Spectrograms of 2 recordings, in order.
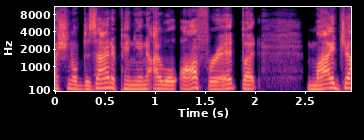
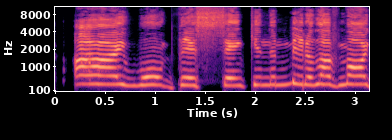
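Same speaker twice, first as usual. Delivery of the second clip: British narrating voice, put-on, pitched very high; 11 semitones higher than usual. Telling how you started narrating Cat as British, speak in a put-on British accent. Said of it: "I started narrating Cat as British".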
